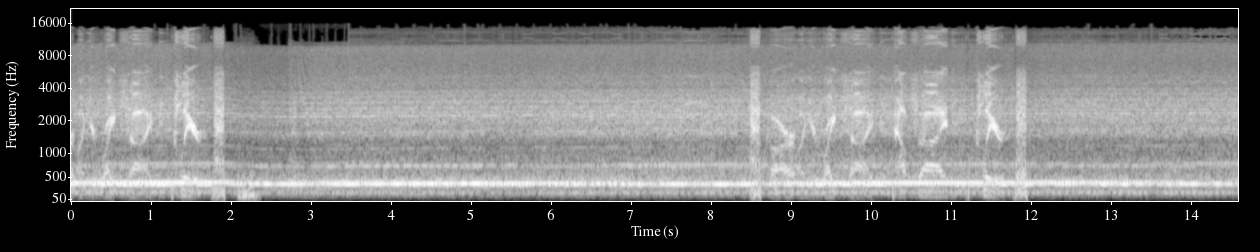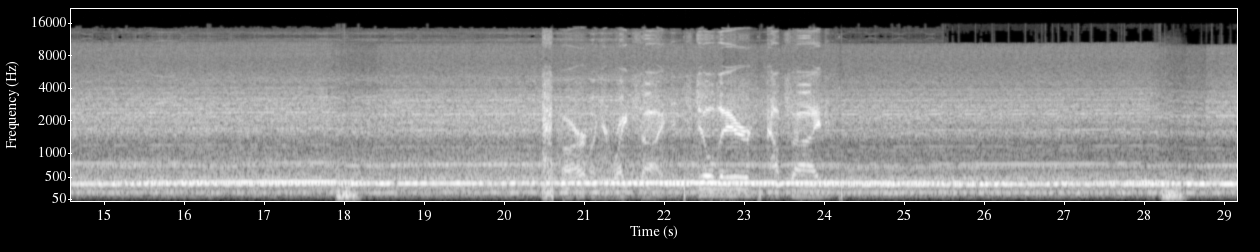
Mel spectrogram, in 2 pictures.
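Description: A racing car engine whines loudly at a high, steady pitch.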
